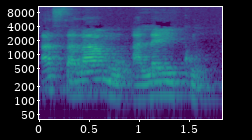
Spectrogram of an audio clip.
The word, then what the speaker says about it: Assalamu alaikum: We pronounce this as Assalamu alaikum.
